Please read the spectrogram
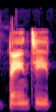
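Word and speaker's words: veinte: is is is Bainty 20 in Spanish? It is. Yeah. It's it's spelled with a V, Bainty, but a lot of times it just sounds like Bainty.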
